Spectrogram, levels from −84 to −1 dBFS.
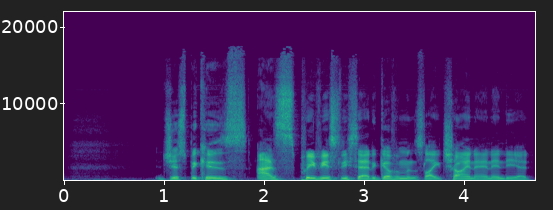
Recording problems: none

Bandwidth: 17.5 kHz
